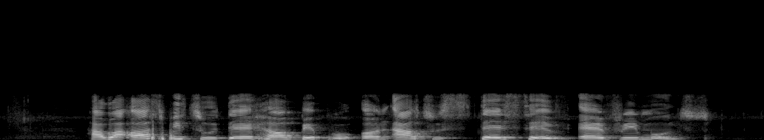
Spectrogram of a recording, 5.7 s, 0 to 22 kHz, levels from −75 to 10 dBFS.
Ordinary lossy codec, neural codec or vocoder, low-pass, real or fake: none; none; 7.2 kHz; real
